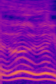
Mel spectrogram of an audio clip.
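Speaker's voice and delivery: loud mock wail; imitated crying. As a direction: burst into loud, pretend sobbing moans. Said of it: "llorando y andando". (gemidos de llanto imitados, fuertes)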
